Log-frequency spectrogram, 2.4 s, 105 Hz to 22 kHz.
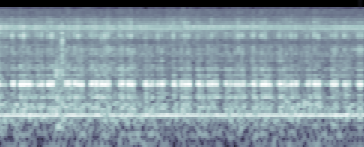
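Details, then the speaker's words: Pioneer PL-707 turntable drive motor, belt off: steady low hum with faint fast pulsing flutter, no knocking; motor noise source unclear, not the applied grease. "I can't figure out where that noise is coming from huh weird it's not from the the grease that was applied here strange"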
